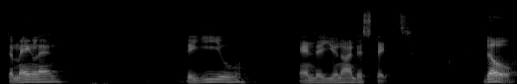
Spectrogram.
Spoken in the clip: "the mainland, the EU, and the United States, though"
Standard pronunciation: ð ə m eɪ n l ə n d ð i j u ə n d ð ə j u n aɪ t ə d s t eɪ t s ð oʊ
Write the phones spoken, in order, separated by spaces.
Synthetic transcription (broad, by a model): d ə m eɪ n l ə n d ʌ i j u ə n d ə j u n aɪ t ə d s t eɪ t s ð oʊ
